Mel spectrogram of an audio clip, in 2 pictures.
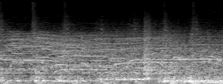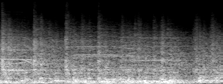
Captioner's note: cheering continues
